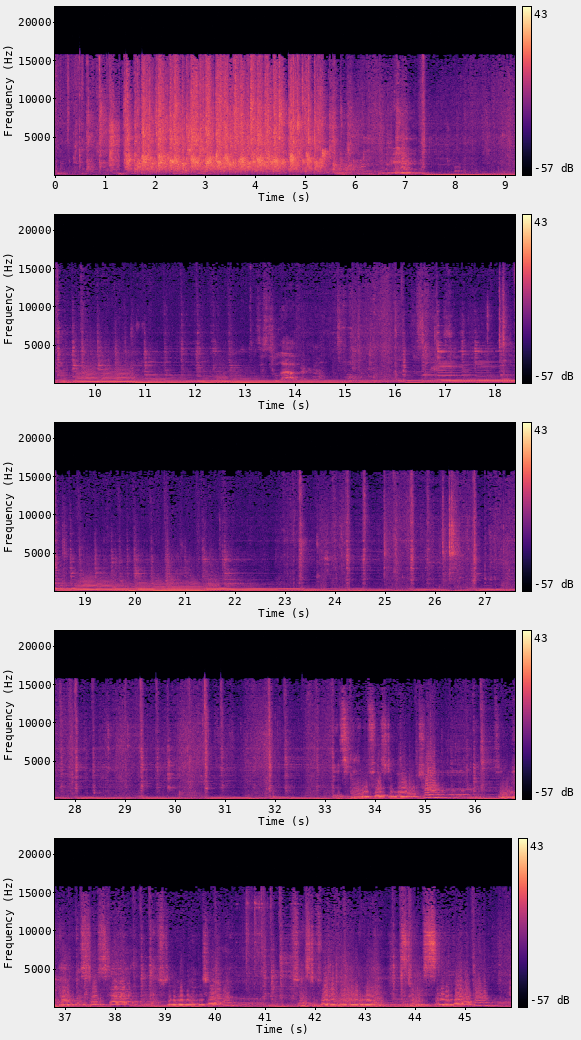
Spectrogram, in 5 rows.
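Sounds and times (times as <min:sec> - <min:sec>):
acoustic guitar playing: 0:06.0 - 0:45.9
low bass line: 0:07.4 - 0:25.0
man singing: 0:33.2 - 0:45.9.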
